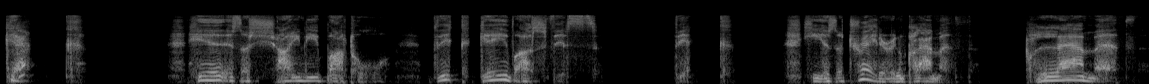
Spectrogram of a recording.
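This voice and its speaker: An aged female village elder from a video game, her voice very husky and thick with gravel. She speaks slowly and solemnly, with a formal, halting gravity that pleads for her people. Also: low voice, sharp tone, exaggerated voice. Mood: solemn, encouraging. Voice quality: husky, raspy, breathy. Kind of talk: video game character dialogue.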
